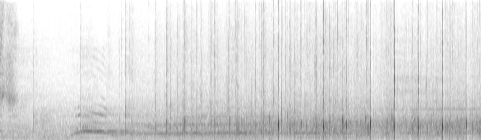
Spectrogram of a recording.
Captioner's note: audience applauding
